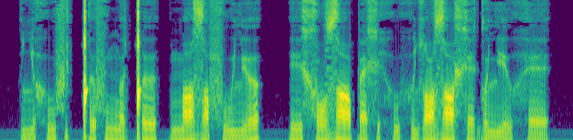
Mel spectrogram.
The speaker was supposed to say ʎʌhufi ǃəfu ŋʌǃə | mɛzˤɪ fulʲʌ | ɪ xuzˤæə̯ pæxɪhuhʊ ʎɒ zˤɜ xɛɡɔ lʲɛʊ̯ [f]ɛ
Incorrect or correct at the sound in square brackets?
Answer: incorrect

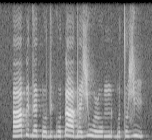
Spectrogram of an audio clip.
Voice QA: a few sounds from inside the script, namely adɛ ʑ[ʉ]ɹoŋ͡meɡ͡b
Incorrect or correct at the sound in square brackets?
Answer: incorrect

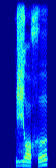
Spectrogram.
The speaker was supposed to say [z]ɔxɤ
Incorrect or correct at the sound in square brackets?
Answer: incorrect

